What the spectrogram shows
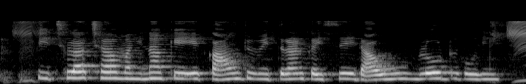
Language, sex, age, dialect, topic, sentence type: Chhattisgarhi, female, 18-24, Central, banking, question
